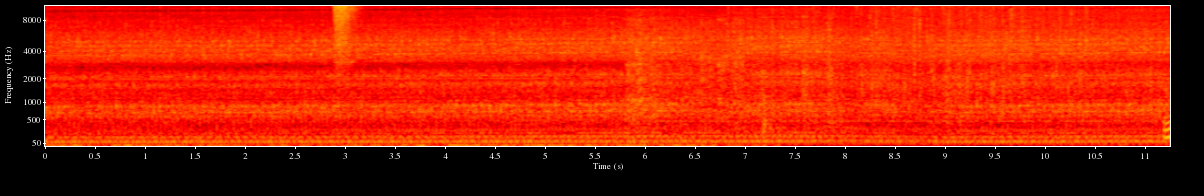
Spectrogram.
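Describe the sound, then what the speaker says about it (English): A tractor engine labours in Farming Simulator 17, a continuous low, heavy rumble that stays steady and loud throughout with a faint hiss over it, and no talking. "Oh buddy, this tractor is not liking this."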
